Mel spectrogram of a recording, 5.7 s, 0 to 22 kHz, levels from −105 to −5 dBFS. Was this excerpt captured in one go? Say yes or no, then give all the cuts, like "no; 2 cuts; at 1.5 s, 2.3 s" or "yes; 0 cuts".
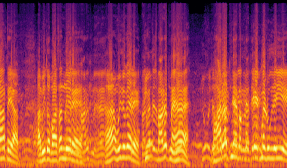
yes; 0 cuts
